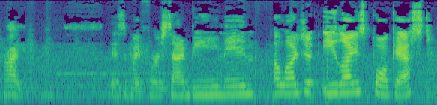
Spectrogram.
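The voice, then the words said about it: Fake put-on accent. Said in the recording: “Stop acting like you have an accent.”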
